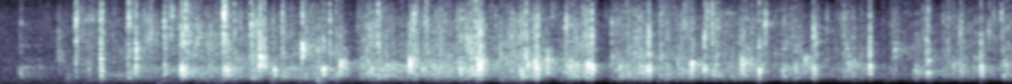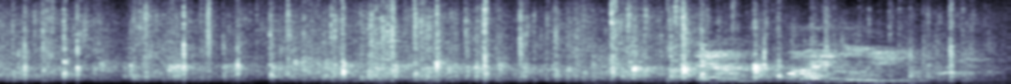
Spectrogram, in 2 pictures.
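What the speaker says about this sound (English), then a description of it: "give a big round of applause to all of our supporters tonight" Graduates at a spring commencement ceremony applaud their supporters, a long sustained crowd applause with scattered cheers and voices mixed in, and a speaker's voice rising near the end.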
